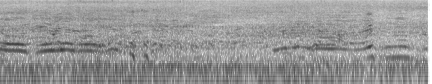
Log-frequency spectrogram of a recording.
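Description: Raised voices of several people, high-pitched and strained, over a steady low rumble of street noise.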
